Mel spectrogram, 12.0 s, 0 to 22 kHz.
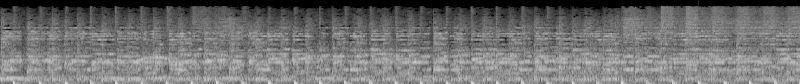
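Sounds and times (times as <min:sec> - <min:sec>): bass drum beat: 0:00.0 - 0:12.0
drum kit: 0:00.0 - 0:12.0
organ chords: 0:00.0 - 0:12.0.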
